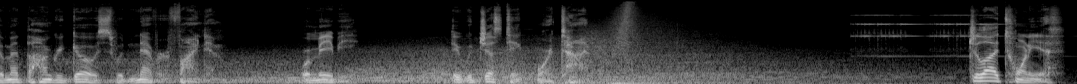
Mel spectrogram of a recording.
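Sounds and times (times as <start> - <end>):
speech: 0.0 - 2.3, 3.0 - 3.6, 4.5 - 6.4, 9.7 - 10.7
telephone ringing in Bruce Lee's Hong Kong home: 8.5 - 10.2.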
